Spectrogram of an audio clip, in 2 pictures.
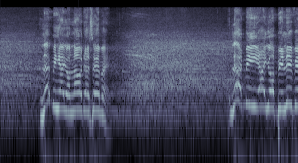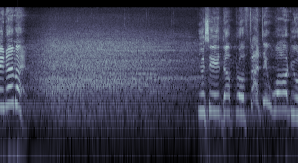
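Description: A man preaches loudly through a microphone in a large echoing hall, shouting in short bursts.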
